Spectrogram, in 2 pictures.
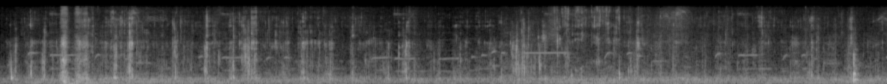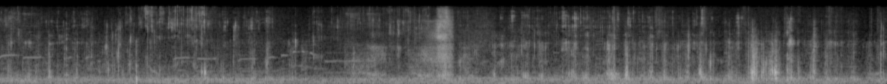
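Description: A person chewing and biting food close to the microphone, with many scattered short, sharp clicks.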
